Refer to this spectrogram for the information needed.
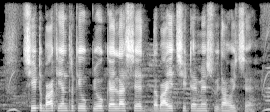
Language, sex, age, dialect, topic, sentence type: Maithili, male, 36-40, Southern/Standard, agriculture, statement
